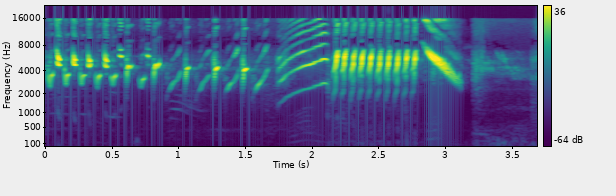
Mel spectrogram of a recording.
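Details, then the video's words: Algerian European goldfinch in free song, rapid liquid twitters leading into rising whistled sweeps, then a fast buzzy trill of repeated notes and a falling slurred note, ending in a soft rustle. "تغريد طائر الحسون الحر"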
